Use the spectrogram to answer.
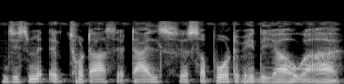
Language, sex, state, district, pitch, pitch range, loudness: Hindi, male, Jharkhand, Palamu, 105 Hz, 105-115 Hz, -16 LUFS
